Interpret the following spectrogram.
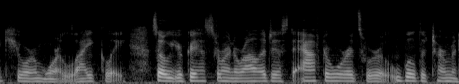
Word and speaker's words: gastroenterologist: And I need to call my general practitioner or my gastroenterologist. Enterologist. I know, your GI doctor. Missing a syllable there, sorry.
